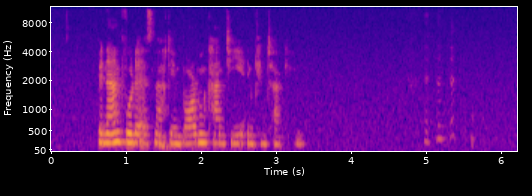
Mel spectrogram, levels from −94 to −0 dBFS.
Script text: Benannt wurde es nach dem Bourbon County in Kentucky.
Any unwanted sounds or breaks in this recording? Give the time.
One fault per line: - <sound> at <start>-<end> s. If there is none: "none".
- laugh at 4.7-5.5 s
